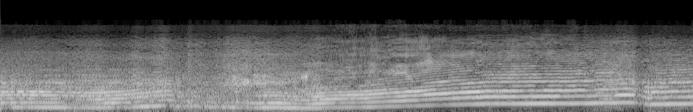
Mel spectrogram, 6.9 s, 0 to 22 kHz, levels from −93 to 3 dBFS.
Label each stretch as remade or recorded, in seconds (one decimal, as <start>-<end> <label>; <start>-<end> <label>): 0.0-2.4 recorded; 2.4-6.5 remade; 6.5-6.9 recorded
